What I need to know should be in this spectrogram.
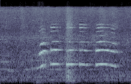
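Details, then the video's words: Pet cat "talking" to its owners after being asked if it is hungry: a few short, clear mews in quick succession over a faint background hiss. "Ranking Cats Talking Moments"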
